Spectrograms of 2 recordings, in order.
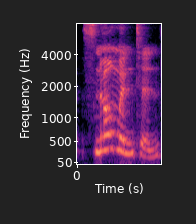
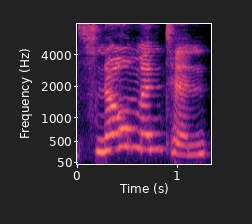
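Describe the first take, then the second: First: Said in the usual way. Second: "Snowminton town" stretched out slowly; slow, deliberate "Snowminton town"; drawn-out name. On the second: Shown as a demonstration. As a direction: draw out each part of "Snowminton town". Repeats the town's name drawn out.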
